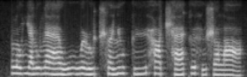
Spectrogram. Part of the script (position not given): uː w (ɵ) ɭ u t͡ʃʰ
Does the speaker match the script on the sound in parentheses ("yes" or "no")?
yes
